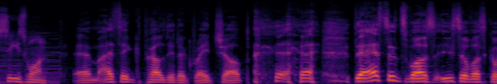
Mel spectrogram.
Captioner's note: chuckles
